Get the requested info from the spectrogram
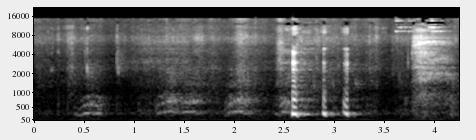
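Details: Cairn Terrier puppies from an indoor litter of six, three males and three females. Low moaning whimpers come in a series about every 0.7 seconds, then a few sharper yelps, and a soft breathy hiss closes the sequence.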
